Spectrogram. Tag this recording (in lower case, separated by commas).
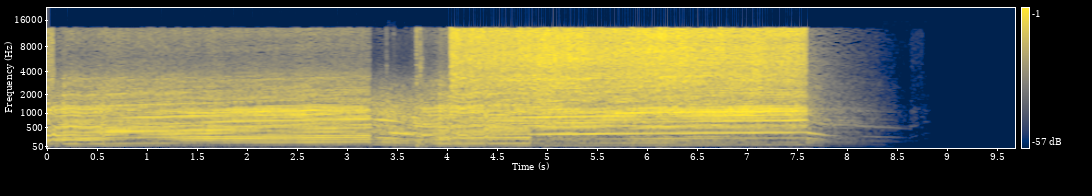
car passing by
